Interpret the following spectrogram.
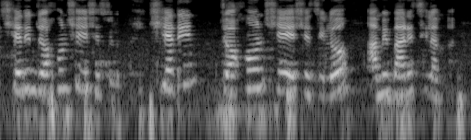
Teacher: সেদিনে সে এর উপরে ঝোক আর আমির উপরে আ এর উপরে ঝোক পড়তেছে আমি আ এর উপরে ঝোক পড়তেছে মানে সাধারণত এখানে একটা বিষয় আছে বাক্য বাক্যের শুরুতে বা শব্দের শুরুতে যে বর্ণটি থাকে সে বর্ণটিটা হচ্ছে বেশি জোর পড়ে। · এখানে সেদিনের সের উপরে ঝোঁক আর আমির উপরে আয়ের উপরে ঝোঁক পড়তেছে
